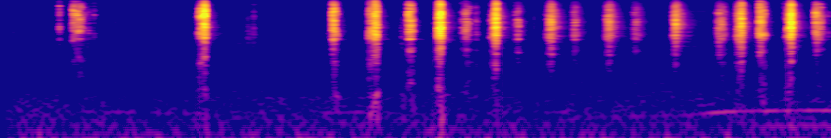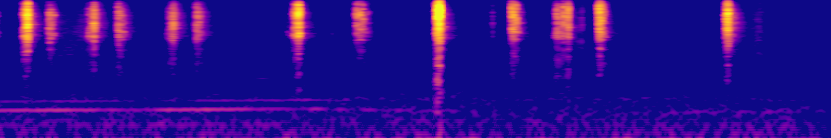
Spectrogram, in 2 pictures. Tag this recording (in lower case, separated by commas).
scissors, home sounds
